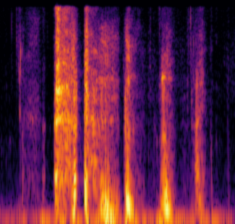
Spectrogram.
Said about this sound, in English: hate audios when people cough. Okay, now, especially if it's me.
